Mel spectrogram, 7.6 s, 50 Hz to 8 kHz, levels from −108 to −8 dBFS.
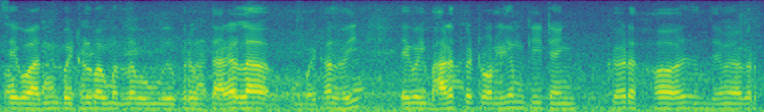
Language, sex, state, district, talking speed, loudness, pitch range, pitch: Hindi, male, Bihar, East Champaran, 150 wpm, -19 LUFS, 140-150 Hz, 145 Hz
